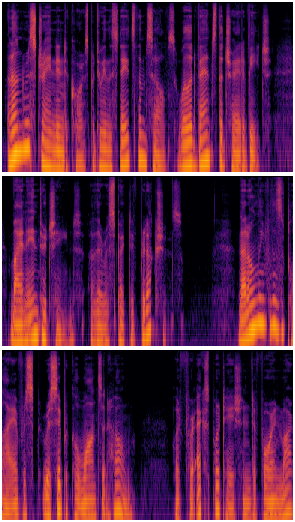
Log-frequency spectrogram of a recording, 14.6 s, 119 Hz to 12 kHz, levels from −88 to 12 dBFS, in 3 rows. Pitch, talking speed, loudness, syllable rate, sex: 120 Hz, 150 wpm, -22 LUFS, 5.6 syllables/s, male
